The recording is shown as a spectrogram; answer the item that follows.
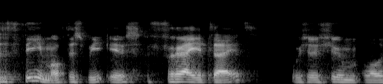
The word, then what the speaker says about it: vrije tijd: We start with an e and you end on an I.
